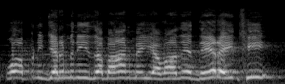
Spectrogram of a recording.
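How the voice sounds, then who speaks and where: A man with a Pakistani Urdu accent delivers an impassioned mourning sermon in a piercingly high voice. He swells into wailing, chanted recitation. His words ring out with long reverb in a large hall. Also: level tone. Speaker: cleric. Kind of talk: Muharram-style majlis sermon, chanted and emotional.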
